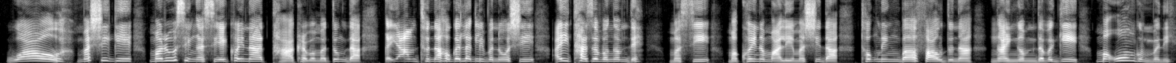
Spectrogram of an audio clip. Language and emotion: Manipuri, surprised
